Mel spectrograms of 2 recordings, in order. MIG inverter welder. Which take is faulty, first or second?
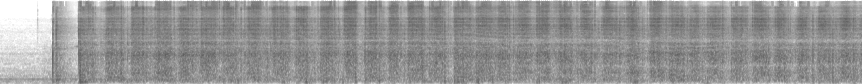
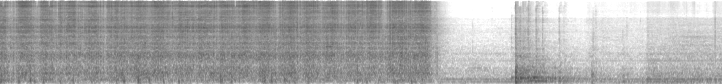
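first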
